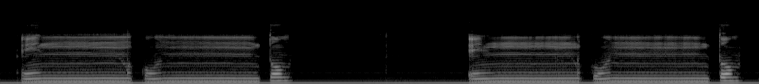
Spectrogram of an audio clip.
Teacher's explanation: after Nun Sakin we have Qaf. Now Qaf is not a member of the groups of Harufi Yarmalun or Harufi Halki or Ba. Therefore, we have to prolong the Nun Sakin here. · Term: ikhfa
